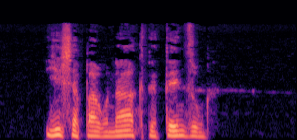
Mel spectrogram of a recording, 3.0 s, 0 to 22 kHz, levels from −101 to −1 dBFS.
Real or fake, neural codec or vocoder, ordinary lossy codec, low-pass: real; none; AAC, 64 kbps; 10.8 kHz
